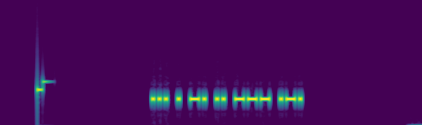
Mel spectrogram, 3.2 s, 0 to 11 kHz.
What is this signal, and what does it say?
Morse code, heard as a keyed tone, about 53 wpm, 700 Hz. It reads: SENIOR
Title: Sets of 5 Words Encore - New Word Drill - 50wpm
